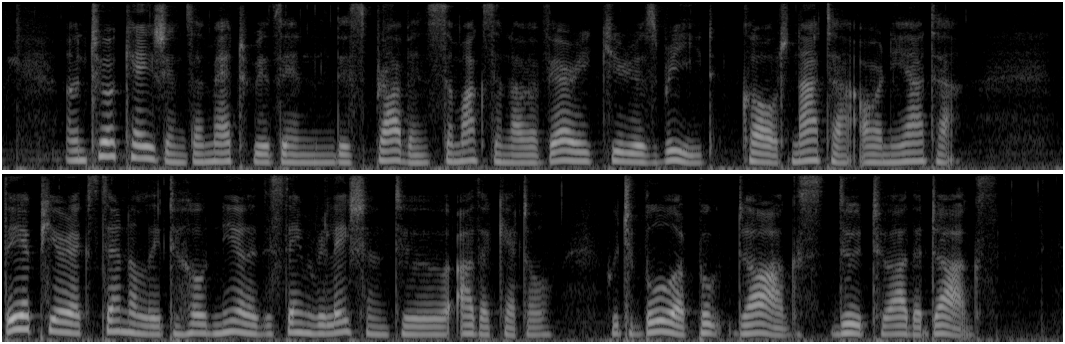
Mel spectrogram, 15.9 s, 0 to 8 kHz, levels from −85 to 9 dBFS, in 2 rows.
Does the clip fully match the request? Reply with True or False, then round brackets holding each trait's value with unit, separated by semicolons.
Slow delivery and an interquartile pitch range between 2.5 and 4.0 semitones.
False (155 wpm; 3.3 semitones)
